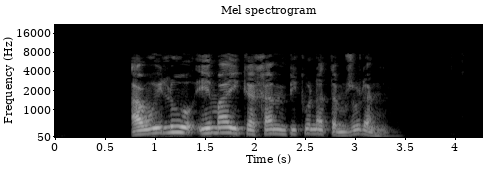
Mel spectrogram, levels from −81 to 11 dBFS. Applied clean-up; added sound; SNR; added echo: none; none; none; none.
